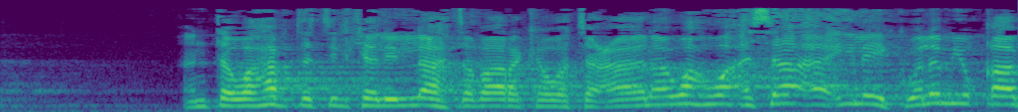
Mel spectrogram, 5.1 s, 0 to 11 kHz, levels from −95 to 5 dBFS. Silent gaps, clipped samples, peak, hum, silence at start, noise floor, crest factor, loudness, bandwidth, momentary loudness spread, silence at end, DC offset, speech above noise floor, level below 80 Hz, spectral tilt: none; under 0.1%; -6 dBFS; none; 0.9 s; -60 dBFS; 16 dB; -21 LUFS; 8.8 kHz; 5 LU; 0 s; under 0.1%; 39 dB; -62 dBFS; -3 dB/octave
